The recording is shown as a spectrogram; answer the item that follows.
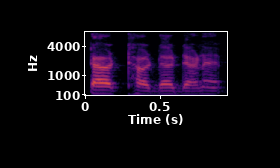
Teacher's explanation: तो ऊपर का जो खोखला भाग है, वहां पे जीभ मुड़ करके आगे टच करती है। ट ठ ड ढ, जीभ को ऊपर टच किए बगैर बोलो आप ट वाली लाइन नहीं बोल पाओगे।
